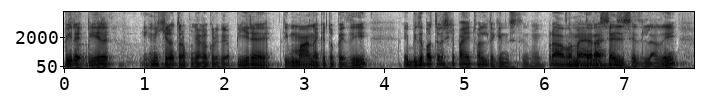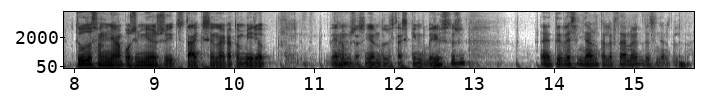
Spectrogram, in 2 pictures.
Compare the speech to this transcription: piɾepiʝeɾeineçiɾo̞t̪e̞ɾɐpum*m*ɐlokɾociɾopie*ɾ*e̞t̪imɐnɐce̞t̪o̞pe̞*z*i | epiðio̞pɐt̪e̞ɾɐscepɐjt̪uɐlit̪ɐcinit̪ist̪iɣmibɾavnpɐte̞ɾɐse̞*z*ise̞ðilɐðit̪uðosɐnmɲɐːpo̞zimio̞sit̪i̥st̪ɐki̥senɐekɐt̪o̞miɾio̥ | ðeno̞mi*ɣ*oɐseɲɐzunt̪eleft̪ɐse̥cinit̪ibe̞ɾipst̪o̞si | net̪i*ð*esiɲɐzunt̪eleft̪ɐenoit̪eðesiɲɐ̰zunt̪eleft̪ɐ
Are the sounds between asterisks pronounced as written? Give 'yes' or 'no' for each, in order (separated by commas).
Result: no, yes, no, yes, no, yes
